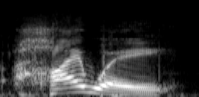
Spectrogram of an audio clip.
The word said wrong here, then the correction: Huawei: or how do you pronounce it, H-U-E-W-E-I, highway? – Huawei.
